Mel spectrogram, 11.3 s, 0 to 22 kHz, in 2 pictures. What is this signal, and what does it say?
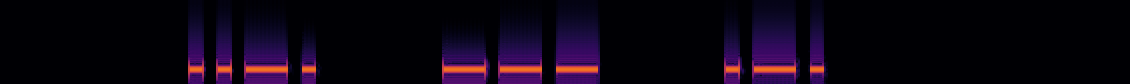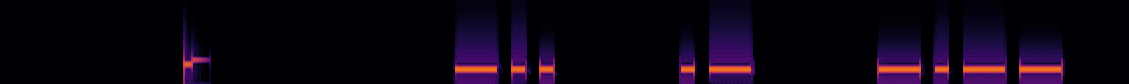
Morse code, heard as a keyed tone, about 17 wpm, spaced as for 10 wpm, 700 Hz. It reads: FOR DAY
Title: 3x Character Spacing - Top 200 Words - 17wpm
